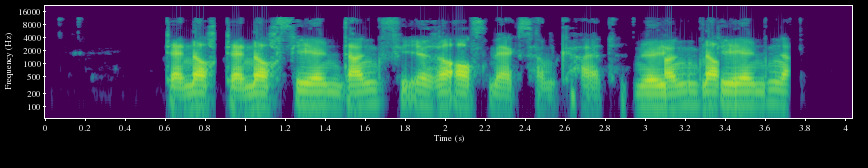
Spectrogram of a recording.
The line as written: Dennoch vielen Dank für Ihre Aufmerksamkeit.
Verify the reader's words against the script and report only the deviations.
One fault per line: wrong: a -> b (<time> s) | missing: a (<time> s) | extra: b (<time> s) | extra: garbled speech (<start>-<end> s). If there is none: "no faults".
extra: dennoch (0.9 s)
extra: garbled speech (2.9-3.7 s)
